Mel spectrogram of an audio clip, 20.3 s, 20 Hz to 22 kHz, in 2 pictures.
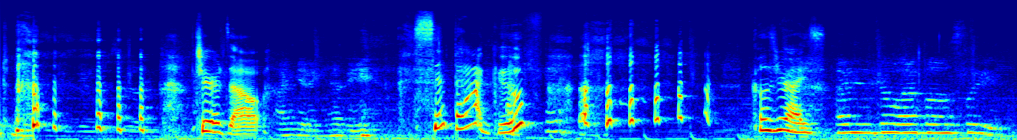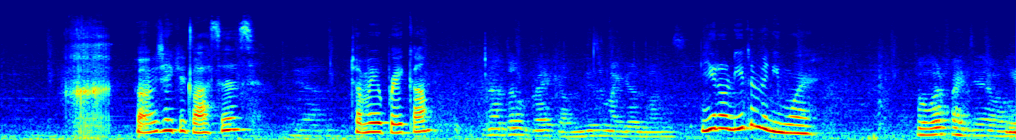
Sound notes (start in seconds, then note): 0.0 laughs; 5.4 laughs; 10.8 snores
